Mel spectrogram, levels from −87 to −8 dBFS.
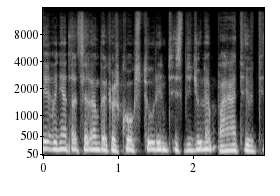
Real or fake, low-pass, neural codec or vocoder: fake; 14.4 kHz; codec, 44.1 kHz, 2.6 kbps, SNAC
